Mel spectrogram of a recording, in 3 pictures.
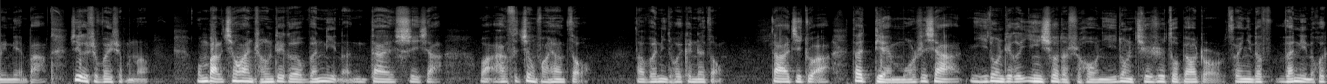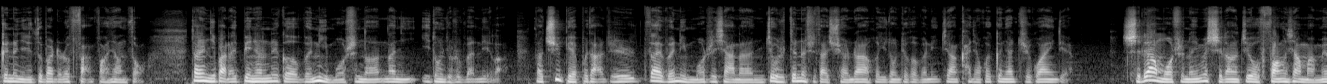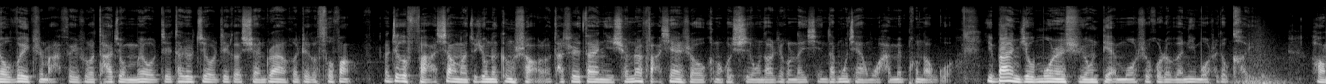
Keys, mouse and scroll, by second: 3.0-8.9 drag, 10.6-18.6 drag, 19.9-27.0 drag, 28.9-32.0 drag, 32.8-35.8 middle drag, 35.8-37.6 drag, 37.6-39.2 middle drag, 39.6 middle click.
